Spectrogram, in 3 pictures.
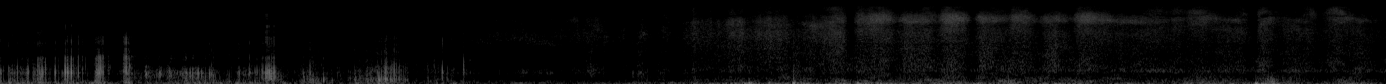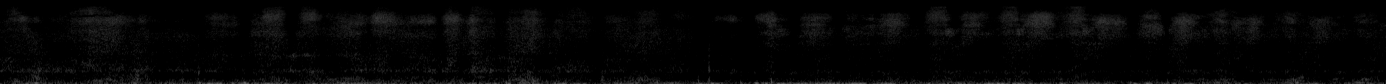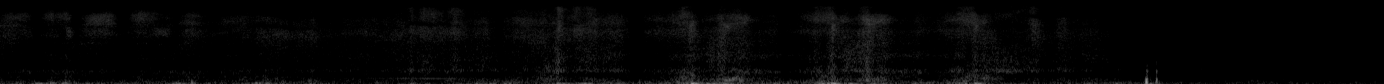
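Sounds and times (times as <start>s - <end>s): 
scratching and tracing over a surface: 0.0s - 39.4s.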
